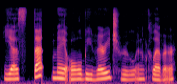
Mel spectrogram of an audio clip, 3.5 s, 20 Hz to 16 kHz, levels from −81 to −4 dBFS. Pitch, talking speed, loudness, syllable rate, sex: 190 Hz, 150 wpm, -21 LUFS, 3.4 syllables/s, female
